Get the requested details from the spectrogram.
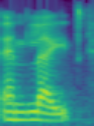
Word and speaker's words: Enlite: Yeah, it's E-N-L-I-T-E. So yeah, it's Enlight.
